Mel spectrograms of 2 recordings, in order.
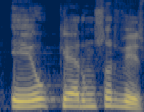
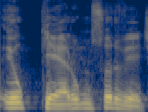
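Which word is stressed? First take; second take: eu; quero. First: The stress falls on the word eu. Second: The stress falls on the word quero. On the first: It is me, not someone else, who wants one. "para ele saber que eu, minha pessoa, quer um sorvete" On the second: I am decided and know what I want. "Eu ponho no verbo"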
